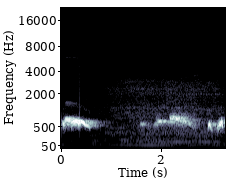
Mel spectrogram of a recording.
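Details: Spotted dove cooing to lure other doves into calling: one loud low coo, then softer wavering coos and a final rising coo, with faint background hum.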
